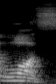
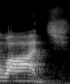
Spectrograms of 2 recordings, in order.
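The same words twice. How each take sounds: First: वॉज with a rounded aw and z ending; correct pronunciation. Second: WAS said as वाज, long aa and final j; Bhojpuri pronunciation. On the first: Shown as a demonstration. Language teacher correcting learners, correct pronunciation of वॉज. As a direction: say वॉज as English WAS, buzzing z at the end. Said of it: "ये होता है वॉज". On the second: Retold or imitated. Teacher imitating local speakers, Bhojpuri pronunciation of वाज. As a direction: draw out वाज, louder, with a j ending. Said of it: "Bhojpur जिले में होते हैं वो लोग इसको प्रोनाउंस करते".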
